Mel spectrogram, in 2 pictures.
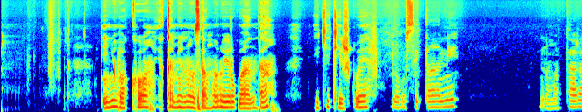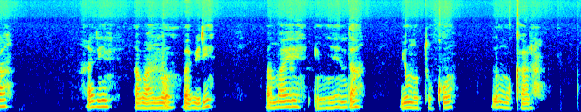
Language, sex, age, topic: Kinyarwanda, female, 36-49, health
